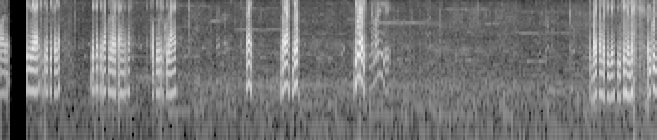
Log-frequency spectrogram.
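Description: An animal calling repeatedly in high-pitched cries: three longer wavering calls, then three short sharp yelps, after which it falls quiet.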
